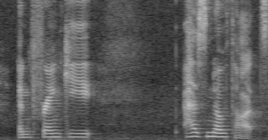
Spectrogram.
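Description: Keeping a moderate pace and fairly even intonation, a woman talks in a normal speaking voice. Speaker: writer, actor and producer, friend of guest. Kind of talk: casual interview chat.

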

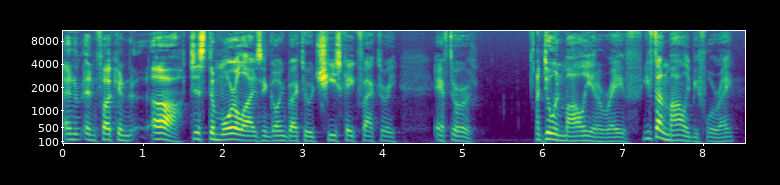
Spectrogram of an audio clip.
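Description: Here is a man with an ordinary speaking voice and a fairly high pitch. He talks at a moderate pace with ordinary pitch variation. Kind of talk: casual chat. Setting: studio.

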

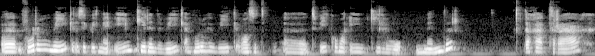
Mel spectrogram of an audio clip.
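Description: The voice is somewhat breathy, with a dark, mellow tone and lively intonation. It moves at a very slow pace. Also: woman, medium pitch for a woman. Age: 40s. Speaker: diet product customer giving testimonial. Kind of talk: testimony. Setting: self-recorded video.

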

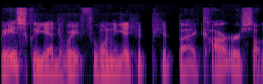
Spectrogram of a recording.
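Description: In a very clean recording with a silent background, a man speaks with an American accent. His medium-pitched voice sounds dry and close, with no echo. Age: 60s. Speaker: outdoor writer. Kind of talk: interview conversation. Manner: halting, many repetitions.

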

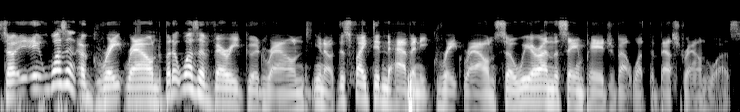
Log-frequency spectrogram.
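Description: Speaking at a fairly quick pace with hardly any pauses, a man with an American accent keeps a medium pitch. His pitch swings very widely and his loudness rises and falls sharply. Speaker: podcast host. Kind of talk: casual conversational podcast.

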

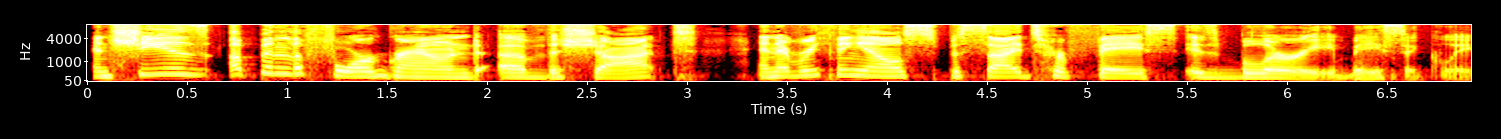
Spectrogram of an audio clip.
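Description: The plain reading aloud moves with lively intonation.

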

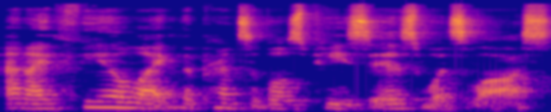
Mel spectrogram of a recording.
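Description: Speaking with an American accent, a woman has a very deep, low pitch and vocal fry. Her pace is fairly slow, with ordinary pitch variation. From US South, Kentucky. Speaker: designer. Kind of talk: casual interview.

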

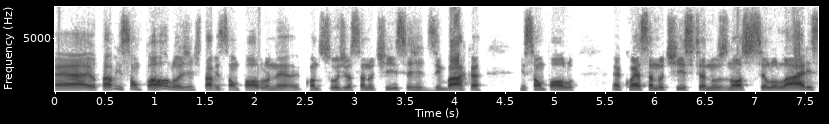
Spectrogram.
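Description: A man at a medium pitch and a very fast pace. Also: ordinary pitch variation. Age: young. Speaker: football club executive. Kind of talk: interview.

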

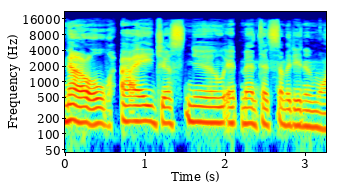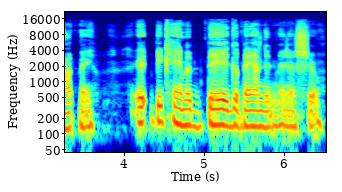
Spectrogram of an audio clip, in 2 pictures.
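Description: A woman with an American accent speaks at a very deep, low pitch with fairly even intonation. The sound is dry and close, with no echo. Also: fairly slow pace. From New York, the Bronx. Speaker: casting director. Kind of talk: interview conversation. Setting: studio.

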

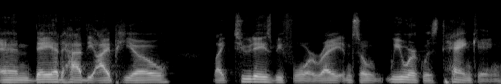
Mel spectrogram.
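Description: This is a normal speaking voice at a moderate pace with fairly even intonation. The sound is dry and close with no echo, over a quiet background. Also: man, fairly low pitch for a man. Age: 30s. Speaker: stand-up comedian and social entrepreneur. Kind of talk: casual interview.

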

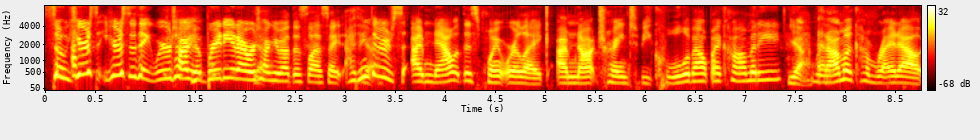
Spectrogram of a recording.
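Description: Over noticeable background noise, a woman with an American accent talks very fast at a fairly high pitch, her pitch swinging very widely. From Northern California (Amador County). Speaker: stand-up comedian. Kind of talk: casual chat.

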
